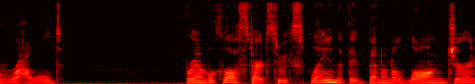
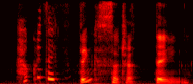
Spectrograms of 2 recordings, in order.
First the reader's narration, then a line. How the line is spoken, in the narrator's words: She spat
